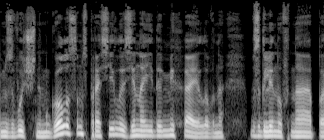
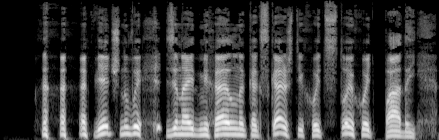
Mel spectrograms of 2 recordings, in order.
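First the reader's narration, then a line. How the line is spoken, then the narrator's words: Laughing. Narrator (Russian): рассмеялся заведующий отделением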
